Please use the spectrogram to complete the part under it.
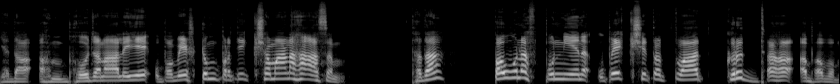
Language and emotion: Sanskrit, angry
